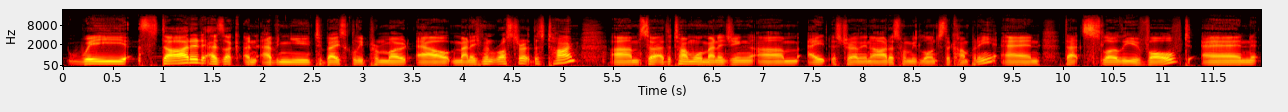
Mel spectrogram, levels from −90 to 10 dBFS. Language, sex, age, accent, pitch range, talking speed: English, male, 20-39, Australian, 90-105 Hz, 185 wpm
